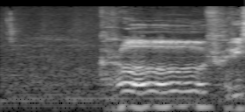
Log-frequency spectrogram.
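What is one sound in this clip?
A man sings loudly.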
